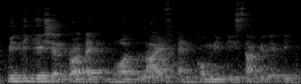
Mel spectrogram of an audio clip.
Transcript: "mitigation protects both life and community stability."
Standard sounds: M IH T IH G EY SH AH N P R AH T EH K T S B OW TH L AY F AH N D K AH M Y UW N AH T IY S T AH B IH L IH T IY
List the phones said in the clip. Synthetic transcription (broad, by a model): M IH T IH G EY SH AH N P R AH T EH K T B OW T L AY F AH N D K AH M Y UW N AH T IY S T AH B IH L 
